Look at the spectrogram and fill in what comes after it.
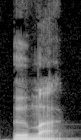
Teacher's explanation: the bachim in the first syllable carries over to the second syllable. So this word is pronounced as umach.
